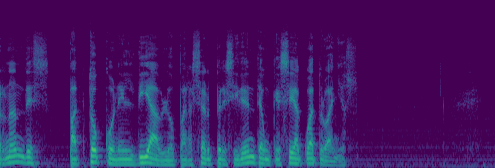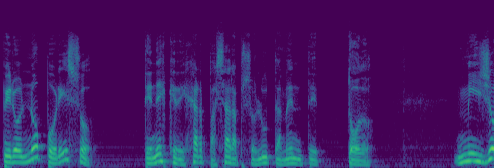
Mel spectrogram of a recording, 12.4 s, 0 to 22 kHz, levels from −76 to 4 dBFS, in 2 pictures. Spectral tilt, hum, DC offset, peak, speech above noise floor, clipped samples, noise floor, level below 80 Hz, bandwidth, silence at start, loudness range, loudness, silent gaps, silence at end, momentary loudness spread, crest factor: -6.5 dB/octave; none; under 0.1%; -12 dBFS; 36 dB; under 0.1%; -63 dBFS; -50 dBFS; 12.5 kHz; 0 s; 4 LU; -28 LUFS; none; 0 s; 9 LU; 18 dB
